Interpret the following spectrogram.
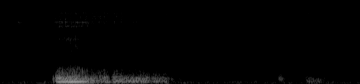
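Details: A Shiba Inu snoring loudly: one deep, rough, rumbling snore lasting about a second, then near quiet with a few faint, soft breaths.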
